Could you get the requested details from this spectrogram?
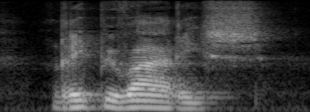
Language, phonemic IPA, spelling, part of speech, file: Dutch, /ripyˈaːris/, Ripuarisch, adjective / proper noun, Nl-Ripuarisch.ogg
- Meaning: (adjective) 1. belonging or relating to the Ripuarian Franks 2. in or relating to the Ripuarian dialect; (proper noun) Ripuarian, the West Germanic dialect of the abovementioned Frankish tribes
